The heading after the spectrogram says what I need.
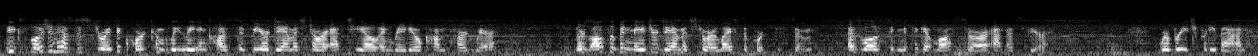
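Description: A woman playing a young mother who pilots a cargo starship, talking warmly and apologetically in a recorded message. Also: mid-range voice, background noise, lightly acted. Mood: urgent. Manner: warm and apologetic.

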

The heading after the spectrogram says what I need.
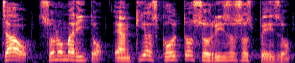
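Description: A man's voice: a little high, lively intonation, moderate pace, faint music behind. A man with a Lombard accent from northern Italy giving a casual, colloquial, jokingly resigned listener promo. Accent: Lombard, northern Italian.

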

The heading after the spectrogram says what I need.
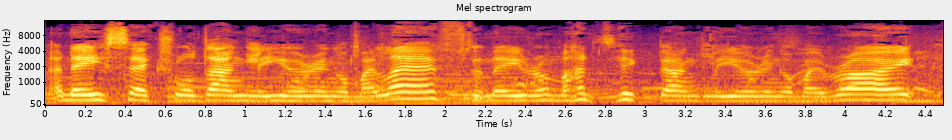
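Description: A woman's voice: medium pitch, a little fast. A woman in her twenties with a South Wales Valleys accent, chatting casually in an interview. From Merthyr Tydfil, south Wales. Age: 20s. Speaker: Pride attendee being interviewed. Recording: outdoor event with music behind. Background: music at an outdoor event.

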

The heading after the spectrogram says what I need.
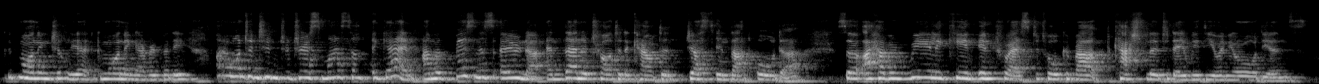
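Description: A woman's voice: fairly high pitch, fairly quick, mellow. A woman accountant on a panel, explaining her points in order over a video call. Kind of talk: panel discussion. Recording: dull roomy video call audio from far.

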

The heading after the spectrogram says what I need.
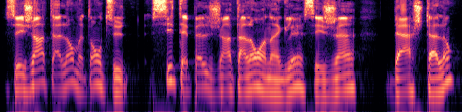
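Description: A man's voice: mid-range voice, moderate pace, no echo, studio quality. A man with a Quebec French accent, a comedian guest on a casual podcast, telling stories animatedly and swearing casually.

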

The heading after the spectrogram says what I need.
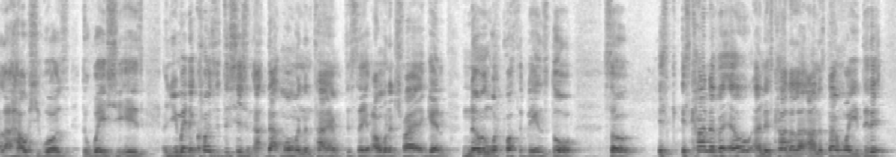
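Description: A young man with a London accent and roadman slang, chatting casually on a podcast. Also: on the high side. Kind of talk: casual chat. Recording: echoey, roomy sound.

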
